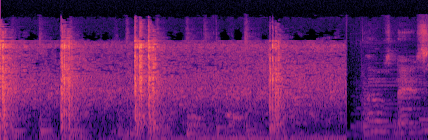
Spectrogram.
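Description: Power lines arcing in a freezing-rain ice storm: four sharp bangs over a steady low rumble, which cuts off suddenly near the end.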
